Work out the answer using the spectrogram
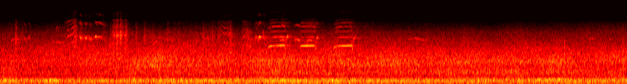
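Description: A bird calls three times in quick succession about halfway through, with a few fainter chirps earlier, over a steady rushing background noise.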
